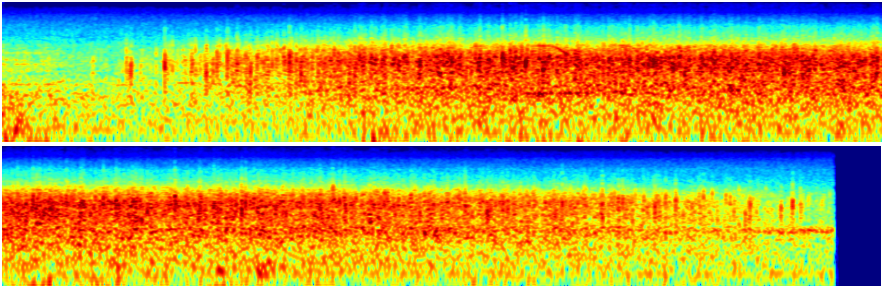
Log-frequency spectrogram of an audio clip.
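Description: Large stadium crowd applauding after a marching band's number ends, swelling over the first two seconds and then slowly tailing off.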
